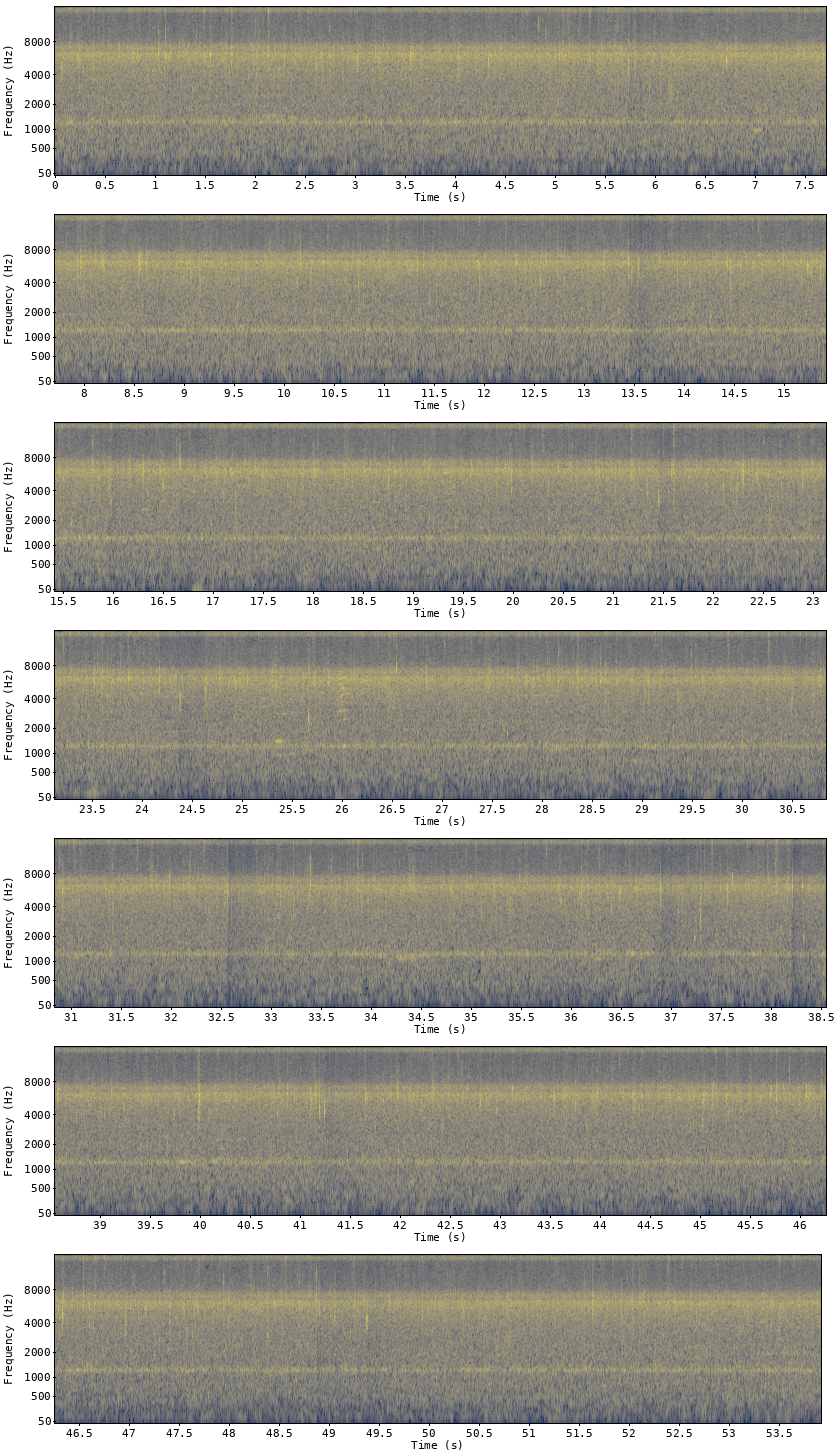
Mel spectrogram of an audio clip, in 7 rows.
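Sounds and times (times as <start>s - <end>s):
heavy rain pouring: 0.0s - 53.9s.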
